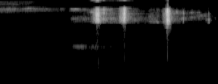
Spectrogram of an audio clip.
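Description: Near silence, then three short, faint, high-pitched crisp ticks about a second in, the last the sharpest.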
